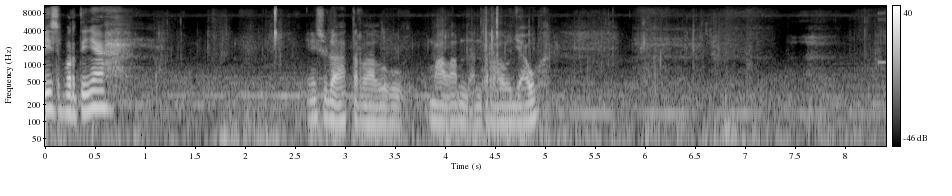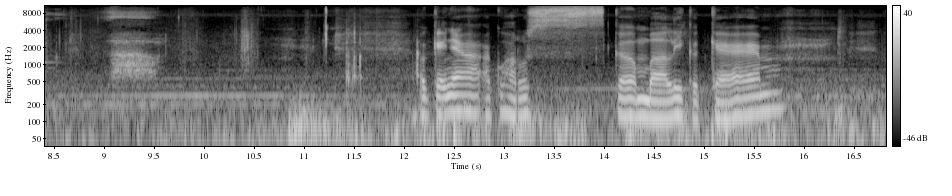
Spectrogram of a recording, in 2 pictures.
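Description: Footsteps crunch on dry pine needles and leaves.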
